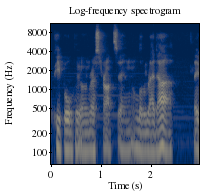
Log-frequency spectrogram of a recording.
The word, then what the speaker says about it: Loretto: disil out there in Loretto Kentucky uh it EXC me did you say Loretto yes it's pronounced Loretta there's a song Loretta but anyway I spelled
